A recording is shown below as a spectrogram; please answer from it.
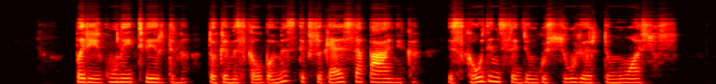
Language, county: Lithuanian, Vilnius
